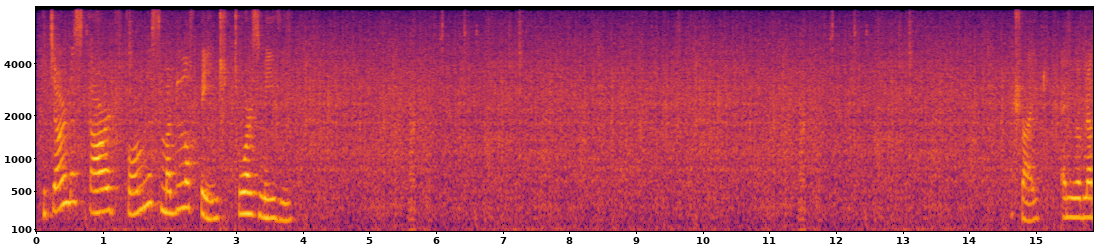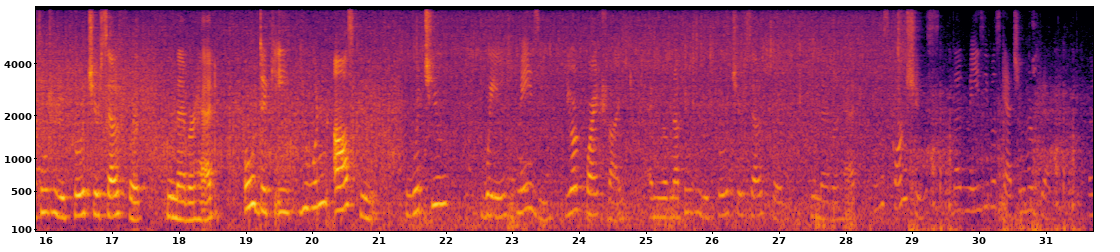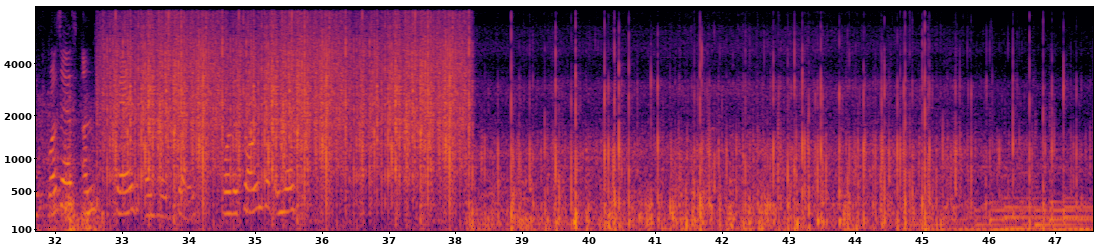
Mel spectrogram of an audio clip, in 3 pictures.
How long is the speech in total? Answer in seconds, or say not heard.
25 s.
